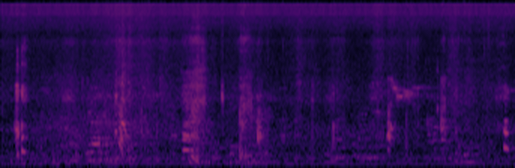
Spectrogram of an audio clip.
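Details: Infant makes a run of about eight short, abrupt voiced catches, roughly one per second, in a quiet room: hiccups.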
